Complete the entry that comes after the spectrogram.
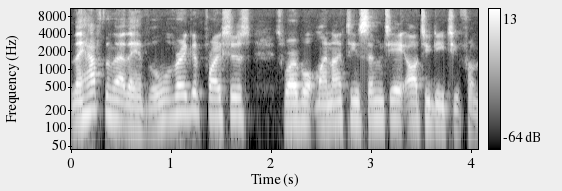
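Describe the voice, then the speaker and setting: The sound of this man with a southern English accent is dry and close, with no echo. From southern England. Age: 20s. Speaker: podcast host. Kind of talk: casual chat.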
